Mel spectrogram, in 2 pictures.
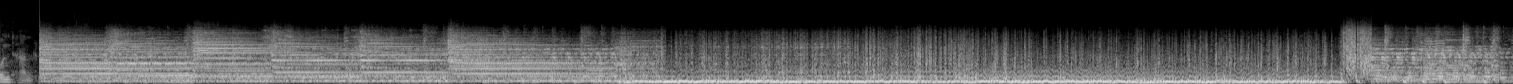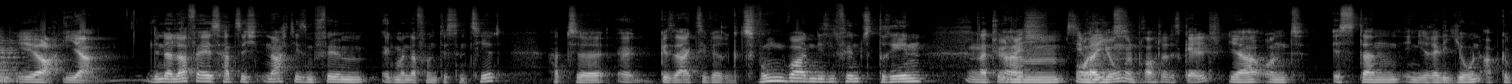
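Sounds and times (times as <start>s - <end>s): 
speech: 0.0s - 1.2s, 15.6s - 30.2s
church bells ringing in overlapping peals: 0.4s - 6.9s, 13.5s - 15.3s
rumbling barrage of fireworks booming: 0.4s - 15.0s.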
